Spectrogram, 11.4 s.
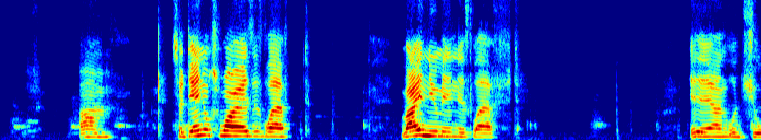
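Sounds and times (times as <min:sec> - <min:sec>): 
dog barking: 0:00.1 - 0:03.0, 0:08.8 - 0:09.2
speech: 0:01.2 - 0:01.8, 0:02.6 - 0:04.7, 0:06.0 - 0:07.8, 0:10.4 - 0:11.4.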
